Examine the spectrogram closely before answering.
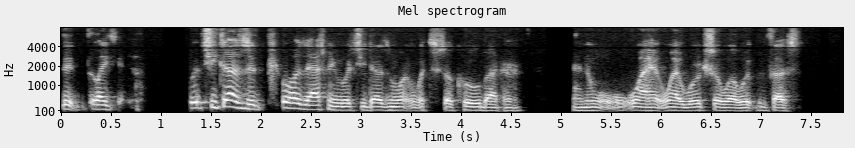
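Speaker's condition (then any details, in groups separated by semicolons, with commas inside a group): Parkinson's disease; walking still impaired after spinal surgery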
